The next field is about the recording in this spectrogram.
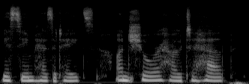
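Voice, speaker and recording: A woman narrating a screenplay in a measured, scripted reading style. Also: fairly low pitch, level tone, mellow. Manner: measured, present-tense scene reading.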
